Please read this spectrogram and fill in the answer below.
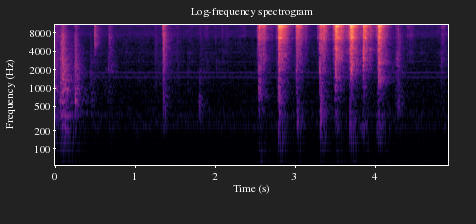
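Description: Light clicks and rattles over about a second and a half, starting about halfway through. A white plastic basket of cleaned clock movement parts is being picked up and handled, and the plastic and the metal parts inside clatter.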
